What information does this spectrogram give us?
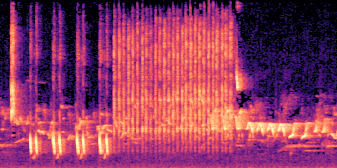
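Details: Sikatan londo (little pied flycatcher) pouring out tembakan bursts: four sharp descending notes, then a long rapid buzzy rattle, running into a steady high whistled trill.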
